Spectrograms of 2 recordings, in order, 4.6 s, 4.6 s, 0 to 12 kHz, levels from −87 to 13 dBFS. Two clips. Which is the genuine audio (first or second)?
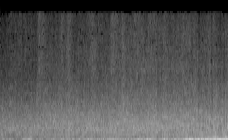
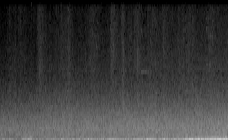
second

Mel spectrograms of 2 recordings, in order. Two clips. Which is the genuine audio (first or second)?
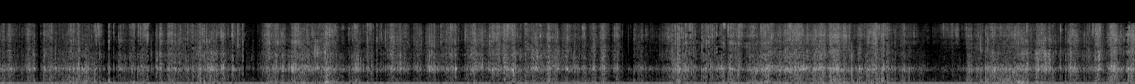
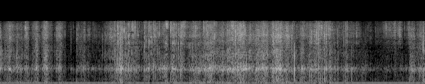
first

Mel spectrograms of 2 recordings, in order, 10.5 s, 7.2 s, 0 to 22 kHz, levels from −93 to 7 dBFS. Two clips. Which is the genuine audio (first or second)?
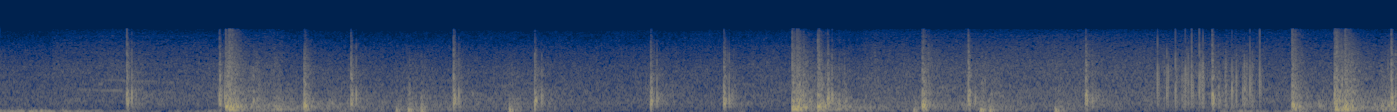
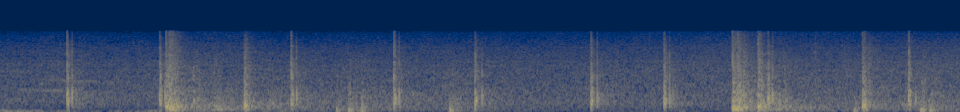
first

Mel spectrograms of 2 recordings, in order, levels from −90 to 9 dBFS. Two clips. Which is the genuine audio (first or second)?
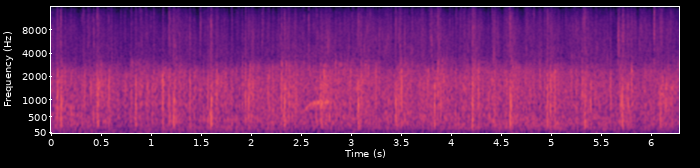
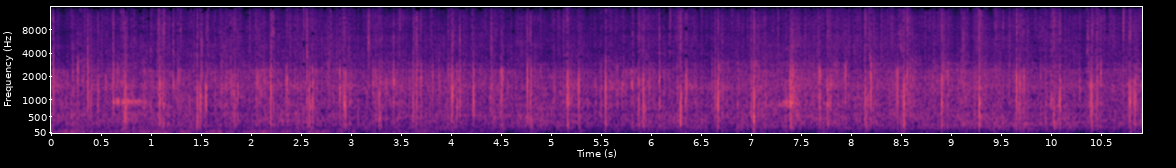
first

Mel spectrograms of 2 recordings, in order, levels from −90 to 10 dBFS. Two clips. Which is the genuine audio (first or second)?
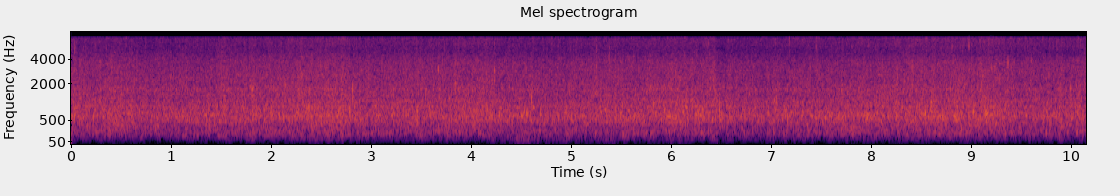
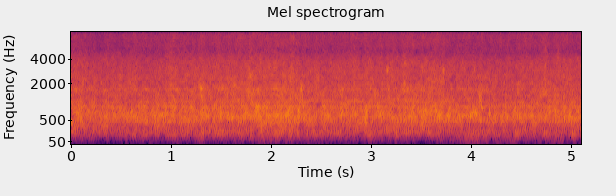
first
